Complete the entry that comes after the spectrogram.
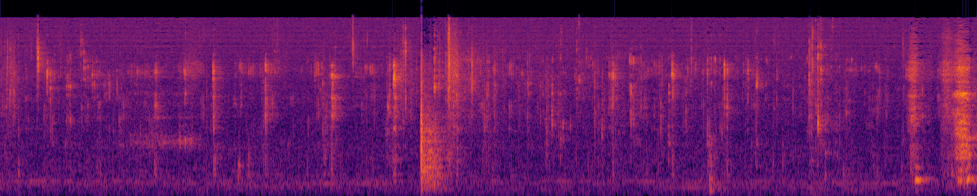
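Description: Close mouth sounds of people chewing sticky sour fruit leather (pastila): scattered small wet clicks and smacks, with a sharper click about four seconds in and a few more near the end.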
